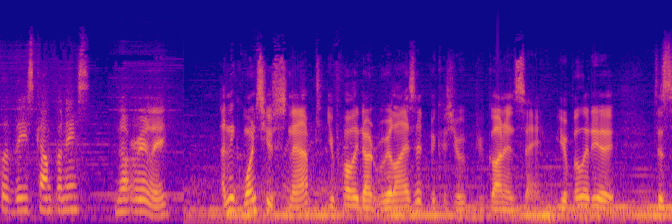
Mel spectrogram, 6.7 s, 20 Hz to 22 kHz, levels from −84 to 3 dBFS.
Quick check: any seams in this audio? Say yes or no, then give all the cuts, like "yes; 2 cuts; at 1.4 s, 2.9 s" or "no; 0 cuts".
yes; 2 cuts; at 1.0 s, 1.8 s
